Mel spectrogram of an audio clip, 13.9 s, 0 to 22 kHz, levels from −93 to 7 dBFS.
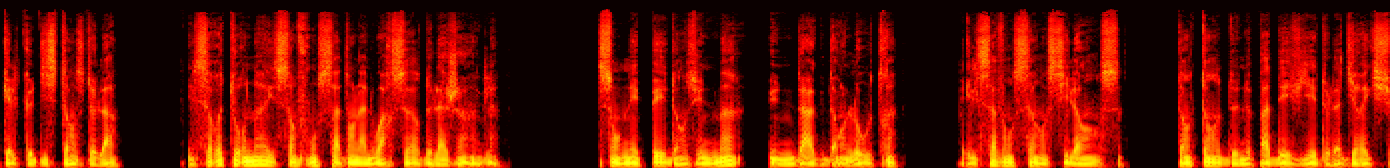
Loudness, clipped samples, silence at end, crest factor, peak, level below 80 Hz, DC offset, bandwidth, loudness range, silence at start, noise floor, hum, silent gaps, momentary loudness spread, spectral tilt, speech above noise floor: -23 LUFS; under 0.1%; 0 s; 18 dB; -4 dBFS; -36 dBFS; under 0.1%; 17 kHz; 2 LU; 0.05 s; under -90 dBFS; none; 1.23-1.79 s, 5.12-5.98 s, 6.47-6.51 s, 7.46-7.68 s, 9.05-9.56 s, 11.29-11.77 s; 7 LU; -5.5 dB/octave; over 68 dB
